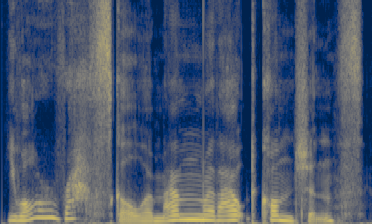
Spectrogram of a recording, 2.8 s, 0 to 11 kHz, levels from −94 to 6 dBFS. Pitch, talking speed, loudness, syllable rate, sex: 225 Hz, 170 wpm, -17 LUFS, 4.9 syllables/s, female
